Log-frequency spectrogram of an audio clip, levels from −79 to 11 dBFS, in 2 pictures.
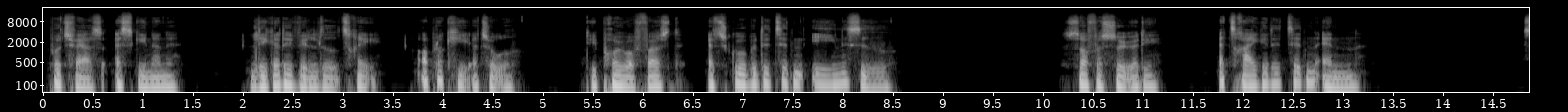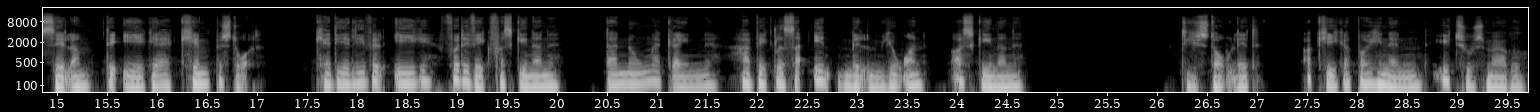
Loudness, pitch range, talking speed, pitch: -22 LUFS, 85-110 Hz, 130 wpm, 95 Hz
